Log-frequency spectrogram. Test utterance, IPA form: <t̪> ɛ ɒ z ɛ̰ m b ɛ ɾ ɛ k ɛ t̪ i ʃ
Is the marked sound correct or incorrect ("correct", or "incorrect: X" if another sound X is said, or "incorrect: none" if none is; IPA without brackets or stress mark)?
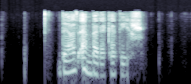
incorrect: d̪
